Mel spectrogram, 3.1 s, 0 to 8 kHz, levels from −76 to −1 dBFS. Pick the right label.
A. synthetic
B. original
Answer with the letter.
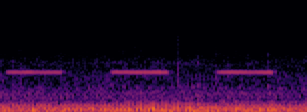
A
